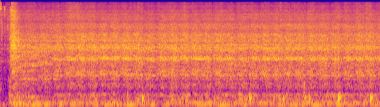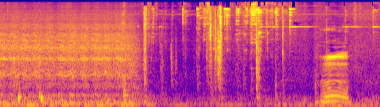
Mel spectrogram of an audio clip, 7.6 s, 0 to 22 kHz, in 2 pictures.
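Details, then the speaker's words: 1992 Ford F150 after installing a new Spectra fuel pump, quarter tank of gas: steady starter churn with even compression pulses about four a second, never catches, then cranking stops; crank no start, fuel rail not getting fuel. "The engine turns over. Uh but I checked the fuel rail and it's not getting any fuel."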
